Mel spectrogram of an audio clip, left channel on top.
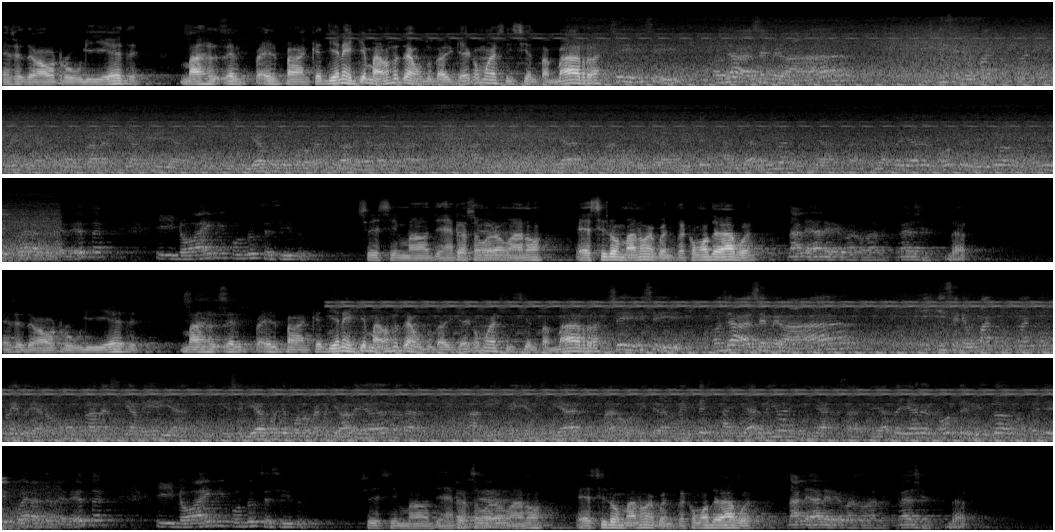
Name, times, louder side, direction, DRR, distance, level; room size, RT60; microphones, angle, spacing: voice 1, 0.0-1.4 1.8-6.0 24.7-26.4 26.8-28.6 30.5-30.7, left 4 dB, 90° left, 16 dB, 0.7 m, -23 dB
voice 2, 1.9-2.4 6.1-6.8 7.1-8.5 9.0-14.7 15.1-22.0 22.3-24.1 25.5-26.1 28.9-30.3, equal, 20° right, 2 dB, 2.5 m, -33 dB
sound 1, 3.2-21.1, right 4 dB, 80° right, 0.9 m, -37 dB
sound 2, 5.6-21.6, left 4 dB, 45° left, 0.5 m, -36 dB
28.5 x 11.0 x 4.4 m, 1.3 s
head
